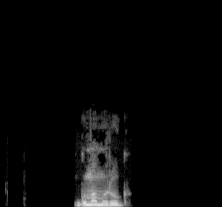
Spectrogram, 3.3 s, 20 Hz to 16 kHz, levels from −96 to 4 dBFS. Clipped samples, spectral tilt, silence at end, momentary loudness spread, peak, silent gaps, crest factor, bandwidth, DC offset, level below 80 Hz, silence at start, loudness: under 0.1%; -9.5 dB/octave; 1.45 s; 10 LU; -2 dBFS; none; 18 dB; 5.2 kHz; under 0.1%; -52 dBFS; 1.15 s; -16 LUFS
